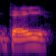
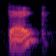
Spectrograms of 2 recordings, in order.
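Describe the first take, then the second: First: The word ends with a y sound. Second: The word ends with a hard g sound.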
